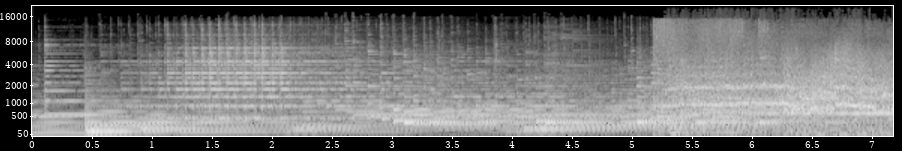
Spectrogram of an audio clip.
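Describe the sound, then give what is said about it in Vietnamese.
A luxurious off-road vehicle skids to a stop outside a house at night. Its tires squeal loudly and at length, the tone sliding steadily lower, before giving way to a harsh, noisy rush. “Tuy trời rất tối nhưng họ vẫn nhìn thấy một chiếc xe địa hình rất hào hoa, sang trọng đang dừng trước cửa nhà.”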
